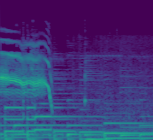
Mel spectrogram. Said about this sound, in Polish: nagle krzyk rozdziera całą okolicę.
